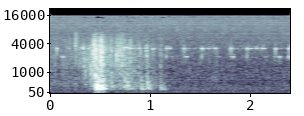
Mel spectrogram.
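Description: A single dull thump about half a second in, with a short scrape dying away after it, as a large panel is handled.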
